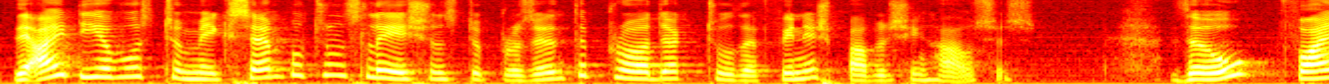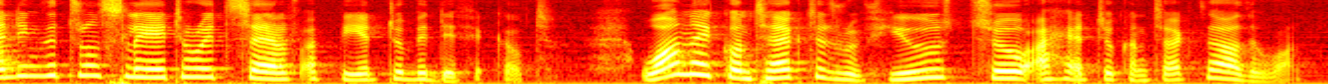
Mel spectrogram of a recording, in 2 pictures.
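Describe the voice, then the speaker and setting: A woman's voice: a little high, sing-song. Woman reading a statement. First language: Russian. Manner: measured, earnest, with rhetorical questions. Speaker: writer and translator. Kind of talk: reading a prepared seminar statement. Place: seminar hall.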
